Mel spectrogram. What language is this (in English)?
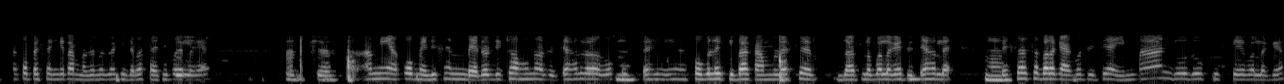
Assamese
